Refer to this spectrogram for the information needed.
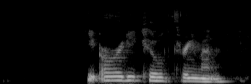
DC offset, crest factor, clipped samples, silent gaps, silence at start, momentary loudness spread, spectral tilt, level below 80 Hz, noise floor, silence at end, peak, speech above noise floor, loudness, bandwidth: under 0.1%; 16 dB; under 0.1%; none; 0.9 s; 9 LU; -8.5 dB/octave; -66 dBFS; -84 dBFS; 0.25 s; -12 dBFS; 58 dB; -27 LUFS; 13 kHz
